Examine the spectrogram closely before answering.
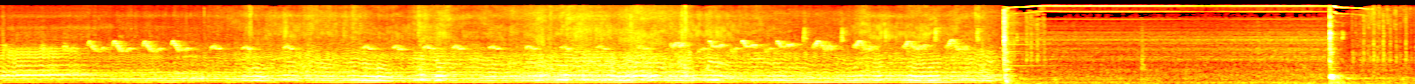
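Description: insect, bees buzzing

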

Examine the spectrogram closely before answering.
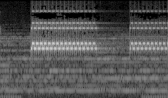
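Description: signal or alarm, phone ringtone

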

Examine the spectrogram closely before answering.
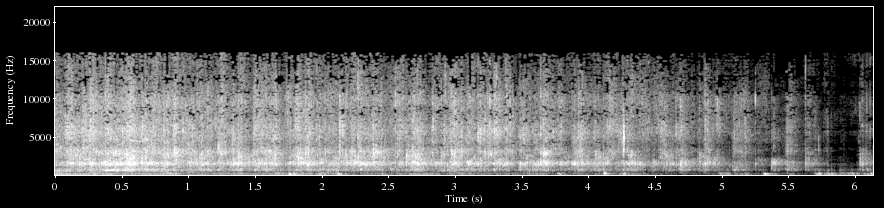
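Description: crowd, audience applauding and cheering

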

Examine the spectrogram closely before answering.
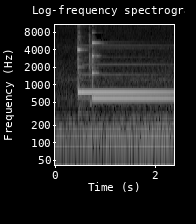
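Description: household object, doorbell ringing

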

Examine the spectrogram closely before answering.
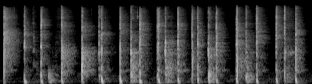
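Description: crowd, spontaneous applause

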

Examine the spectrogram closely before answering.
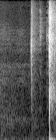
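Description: food or drink, beer bottle being opened

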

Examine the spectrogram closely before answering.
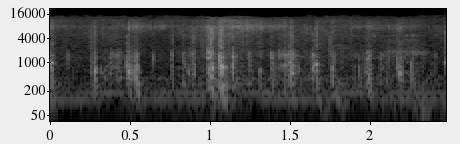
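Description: animal, horse hooves clip-clopping

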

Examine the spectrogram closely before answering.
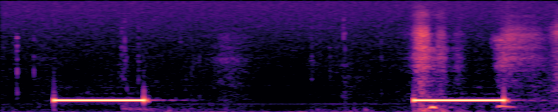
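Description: signal or alarm, skype call ringing tone

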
